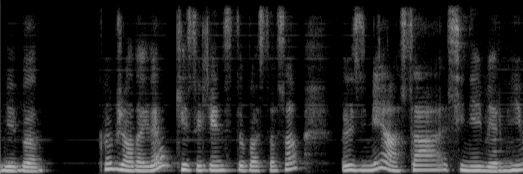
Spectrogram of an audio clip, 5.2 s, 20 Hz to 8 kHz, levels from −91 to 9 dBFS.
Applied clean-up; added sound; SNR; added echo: neural mask model DeepFilterNet 3.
